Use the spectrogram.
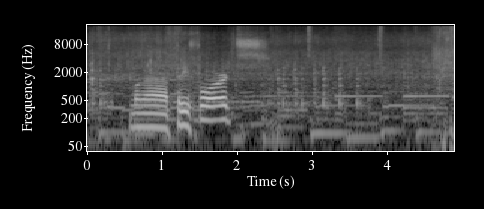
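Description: Ground pork fries on high heat in a pan, giving a steady sizzle under a brief stretch of talking at the start, then continuing on its own with faint clatter.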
